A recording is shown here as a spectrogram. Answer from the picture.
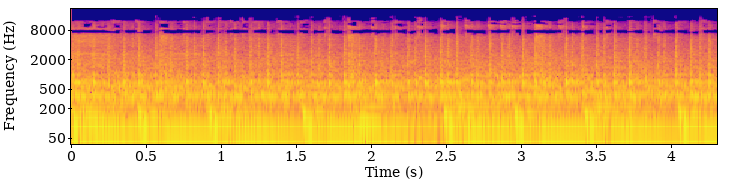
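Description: Snare drum played with sticks in rapid strokes, over recorded backing music with a moving bass line.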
